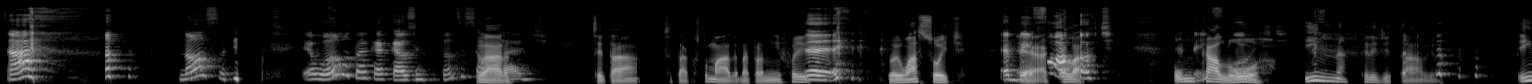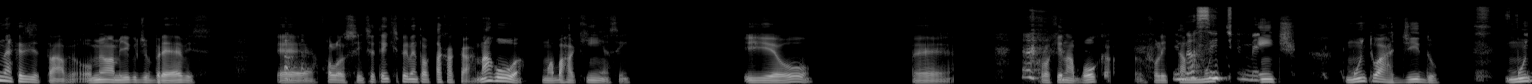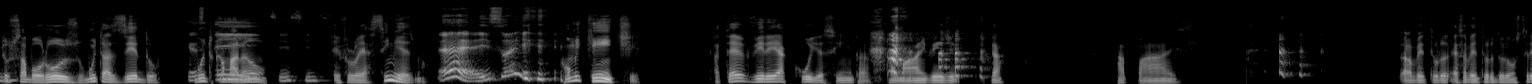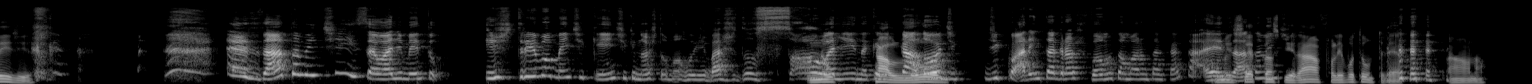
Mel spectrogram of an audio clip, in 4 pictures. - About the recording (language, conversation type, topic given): Portuguese, podcast, Como vocês ensinam as crianças sobre as tradições?
- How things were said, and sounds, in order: laugh; other noise; laugh; laughing while speaking: "forte"; stressed: "inacreditável"; laugh; laugh; laugh; laugh; other background noise; laugh; laugh; stressed: "sol"; laugh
